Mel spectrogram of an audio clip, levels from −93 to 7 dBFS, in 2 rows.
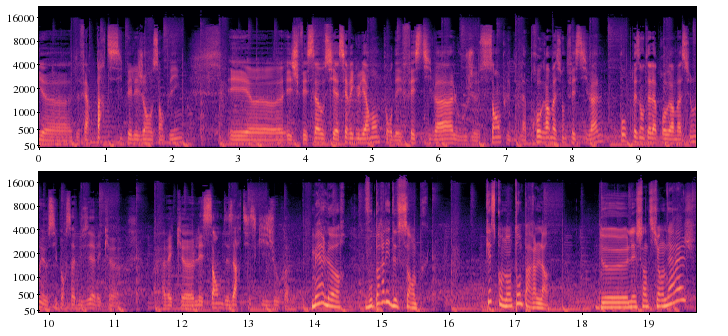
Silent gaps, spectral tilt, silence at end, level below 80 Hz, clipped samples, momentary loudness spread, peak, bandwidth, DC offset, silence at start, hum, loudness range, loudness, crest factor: none; -4.5 dB/octave; 0 s; -36 dBFS; under 0.1%; 14 LU; 0 dBFS; 17.5 kHz; under 0.1%; 0 s; none; 5 LU; -21 LUFS; 22 dB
